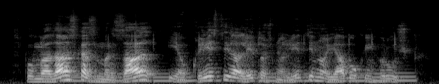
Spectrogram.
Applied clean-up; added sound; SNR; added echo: none; Electric guitar; 13 dB; none.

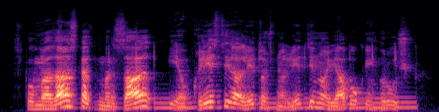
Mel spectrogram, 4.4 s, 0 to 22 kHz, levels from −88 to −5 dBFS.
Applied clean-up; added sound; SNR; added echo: neural mask model RNNoise.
